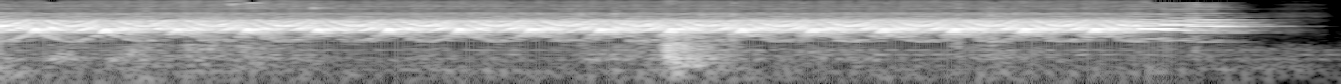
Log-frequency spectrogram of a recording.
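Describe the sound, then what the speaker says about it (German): A Fosmon bicycle alarm sounds its warning tone, a loud, shrill, rapidly warbling electronic beep that holds steady for about six seconds before cutting off abruptly. "Gibt es erstmal so einen Warnton, wenn ich das erste Mal berühre."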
